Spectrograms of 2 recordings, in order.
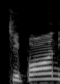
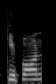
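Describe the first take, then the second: First: The word begins with a ch sound. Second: The word begins with a k sound. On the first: "इसे चिफॉन या किफॉन नहीं" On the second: "इसे चिफॉन या किफॉन नहीं"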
